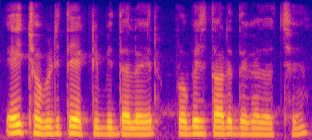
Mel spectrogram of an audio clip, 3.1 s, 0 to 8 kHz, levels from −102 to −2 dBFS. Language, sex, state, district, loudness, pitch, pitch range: Bengali, male, West Bengal, Alipurduar, -17 LUFS, 140 Hz, 135-145 Hz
